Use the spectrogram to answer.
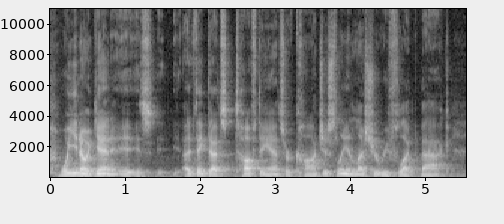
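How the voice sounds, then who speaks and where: A man speaks with an American accent at a fairly low pitch. Room echo is audible. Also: ordinary pitch variation, moderate pace. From Philadelphia suburbs, Pennsylvania. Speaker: company team member. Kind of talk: podcast interview.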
